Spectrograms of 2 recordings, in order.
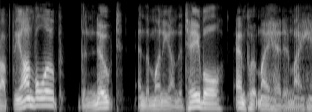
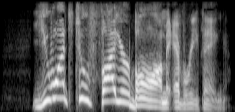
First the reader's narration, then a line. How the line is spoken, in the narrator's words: I yelled back at him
